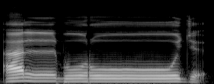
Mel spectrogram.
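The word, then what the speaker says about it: البروج: Lalu ada huruf 'jim' yang kita hentikan, jadi pastilah qalqalah. Jadi kami membacanya sebagai 'alburuj'.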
